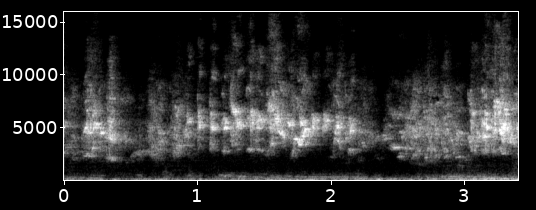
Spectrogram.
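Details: Lovebird giving dense, continuous high-pitched squeaky chatter and chirps, harsh and overlapping, with no clear pauses across the short recording.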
